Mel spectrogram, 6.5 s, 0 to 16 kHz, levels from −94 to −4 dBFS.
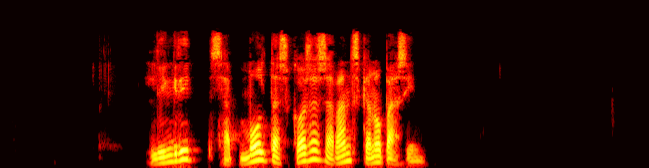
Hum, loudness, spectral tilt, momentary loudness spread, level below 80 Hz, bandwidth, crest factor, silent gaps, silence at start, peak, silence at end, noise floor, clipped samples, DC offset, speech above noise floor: none; -24 LUFS; -5 dB/octave; 9 LU; -64 dBFS; 8.2 kHz; 22 dB; none; 1.5 s; -6 dBFS; 2.25 s; -71 dBFS; under 0.1%; under 0.1%; 48 dB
